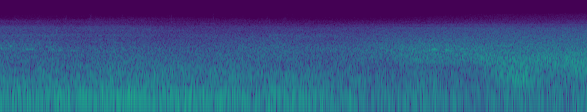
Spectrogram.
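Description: A car's engine hums and its tyres roll steadily along a road.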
